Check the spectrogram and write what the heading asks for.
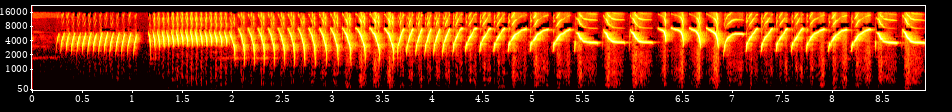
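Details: Canary singing at length, used to tutor and spur other canaries to sing: a long buzzy trill, then rapid repeated notes that shift into quick downslurred whistled phrases, all high-pitched and continuous.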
